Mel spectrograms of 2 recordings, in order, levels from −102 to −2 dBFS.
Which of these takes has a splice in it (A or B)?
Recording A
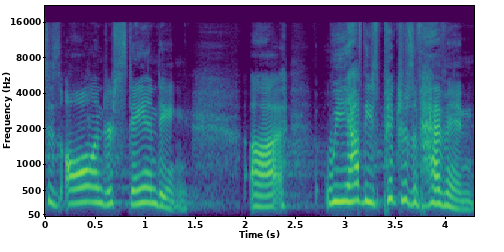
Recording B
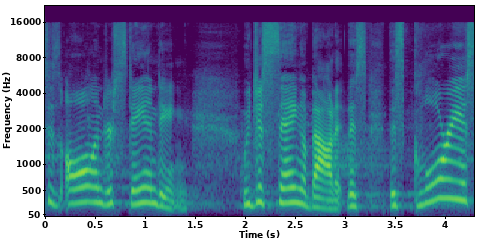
B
